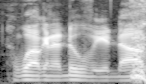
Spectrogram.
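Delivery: a homey diner mom greeting a customer; diner waitress mom. Retold or imitated. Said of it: "supposed to be somebody's mom".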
